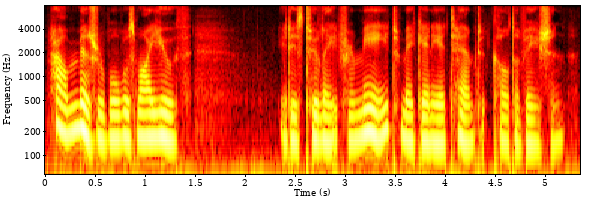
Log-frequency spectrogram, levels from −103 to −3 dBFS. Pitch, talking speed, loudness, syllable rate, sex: 165 Hz, 190 wpm, -19 LUFS, 5.8 syllables/s, female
